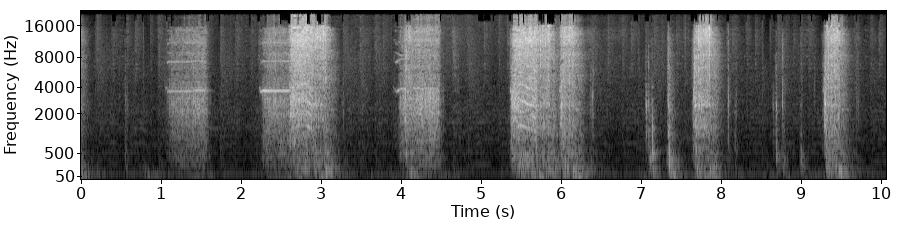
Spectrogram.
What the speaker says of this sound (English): Another thing this is really useful for is for driving screws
